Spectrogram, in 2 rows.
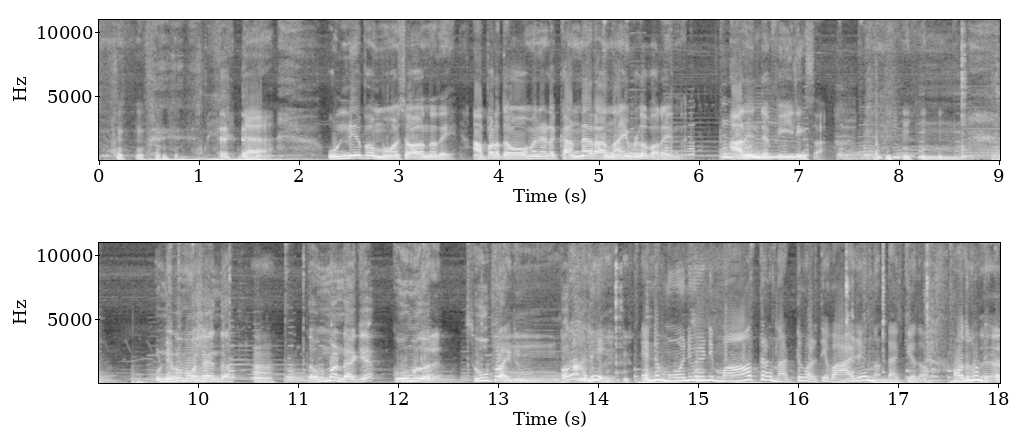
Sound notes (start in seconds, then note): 0.1 laughing; 7.7 all laughing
